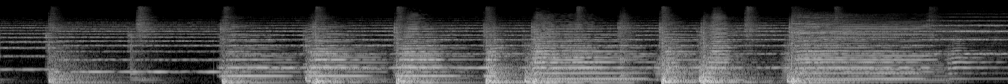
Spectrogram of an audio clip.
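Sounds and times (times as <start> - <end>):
sharp drum and cymbal accents: 0.5 - 9.5
sustained horn chords: 0.5 - 10.0.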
